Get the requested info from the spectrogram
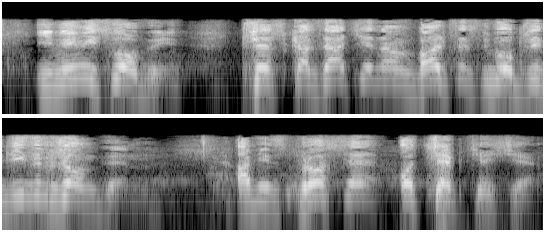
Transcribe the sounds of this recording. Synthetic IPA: inːɪmʲiswɔvɨ̰pʂɛʂkad̪zat͡ɕɛnamvalt̪sɛst̪ɘmɔbʐɨd̪lʲivɘmʐɔnd̪ɛm | avʲjɛnt̪pɾɔʂɛɔt͡ʂɛp̚ʲt͡ɕɛɕɛ̰

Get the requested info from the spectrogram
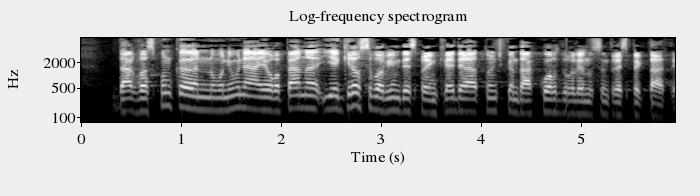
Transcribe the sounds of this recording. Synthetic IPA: d̪arvəspunkəɨnuniuneae̞uɾo̞peanəje̞ɡɾe̞wsəvo̞rbimd̪e̞spɾe̞ɨŋkɾe̞d̪e̞ɾeat̪unt͡ʃʲkɨnd̪ako̞rd̪uɾile̞nusunt̪respe̞k̚t̪at̪e̞

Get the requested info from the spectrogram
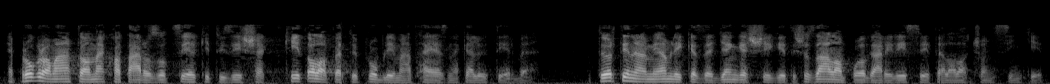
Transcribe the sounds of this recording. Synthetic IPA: ɛpro̞ɡrɒmaːlt̪ɒlmɛkhɒt̪aːɾo̞zo̞t̪ːseːlkit̪yːzeːʃɛkʰːeːt̪ɒlɒpʋɛt̪øːpro̞bleːmaːt̪hɛjɛznɛkɛløːt̪eːrbɛ | ɒt̪ørt̪eːnɛlmiɛmleːkɛzɛd̪̚ɟɛŋɡɛʃːeːɡeːt̪eːʃɒzaːlːɒmpo̞lɡaːɾiɾeːsʋeːt̪ɛlɒlɒt͡ʃo̞ɲsiɲceːt̪

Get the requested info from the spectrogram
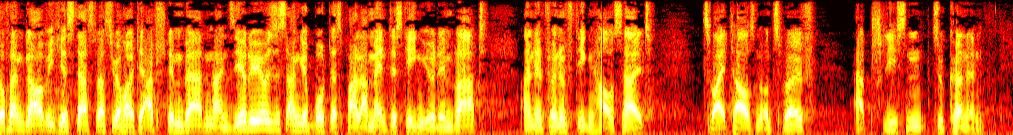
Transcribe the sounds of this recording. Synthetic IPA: oːfɛɐnɡlaʊbəɪçɪst̚d̥asv̥asv̥iːɐɦɔʏtəʔapʃtɪmənveːɐdn̩aɪnzeʁiøːzəsʔanɡəboːt̚d̥aspʰaɐlamɛntɛstɡ̥eːɡŋ̩yːbɐdeːmʁaːt | ʔa̰ɪnənfɛɐnʏnftɪɡŋ̩ɦa̰ʊshalt | t͡sv̥aɪtʰaʊzn̩tʊ̰ntt͡sv̥œlf | ʔa̰pʃliːsn̩t͡sukʰœnə̰n

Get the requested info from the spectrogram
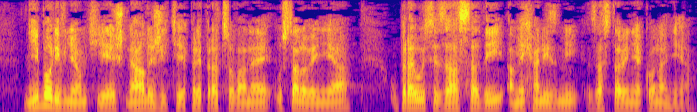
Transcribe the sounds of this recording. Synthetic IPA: ɲɛbɔlivɲɔmcɪɛʒnaːlɛʒicɛpɾɛpɾat͡sɔʋanɛːust̪anɔʋɛɲɪa | upɾaʋujuːt͡sɛzaːsad̪iamɛxanizmizast̪aʋɛɲɪakɔnaɲɪa̰

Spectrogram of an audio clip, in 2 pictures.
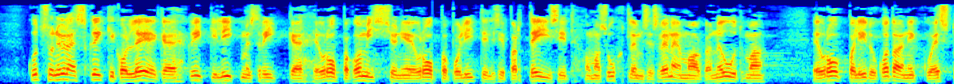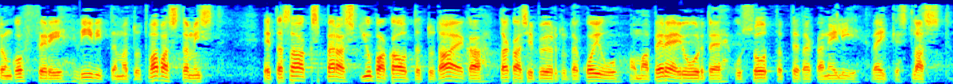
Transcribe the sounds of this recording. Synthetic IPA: kut̪sunyle̞skɤjkːˑiko̞lːe̞ːɡ̥e̞kɤjkːiliːkme̞sriːkːe̞e̞wɾo̞ːpːɑko̞misːio̞nʲijɑe̞wɾo̞ːpːˑɑpo̞lʲiːt̪ˑilisipɑrt̪e̞jsid̪̥o̞mɑsuht̪le̞mise̞sve̞ne̞mɑːɡ̥ɑnɤwd̪̥mɑ | e̞wɾo̞ːpːˑɑlʲiːd̪̥uko̞d̪ɑnikːˑue̞st̪o̞ŋɡo̞fːe̞ɾiviːvit̪ːˑɑmɑt̪ːˑut̪ːˑvɑb̥ɑst̪ɑmist̪ | e̞t̪ːɑsɑːkspæɾɑst̪jub̥ɑkɑo̞t̪ːˑɑt̪ːˑud̪̥ɑe̞ɡ̥ɑt̪ɑɡ̥ɑsipø̞ːrd̪̥ud̪̥ɑko̞juo̞̰mɑpe̞ɾe̞juːrd̪̥e̞kusːo̞ːt̪ːˑɑb̥̚t̪e̞d̪̥ɑkɑne̞lʲivæjkːˑe̞st̪lɑst̪

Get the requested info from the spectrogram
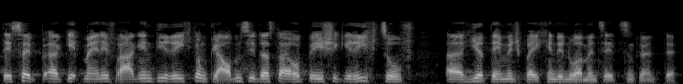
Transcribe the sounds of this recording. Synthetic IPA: d̥ɛshalpːɡ̥eːtmaɪnəfʁaːɡəɪndiːʁɪçtʊŋɡ̥laʊbm̩ziːdasd̥əɐɔʏʁopɛːɪʃəɡəʁɪçt͡shoːf | ʔɦiːɐd̥eːmɛntʃpʁɛçəndənɔɐmənz̥ɛt͡sn̩kʰœ̰ntə

